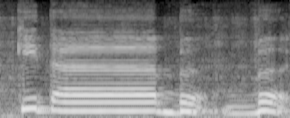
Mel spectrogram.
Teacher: وقف کی صورت میں با پہ ساکن آ جائے گا تو با پہ جھٹکا پیدا ہوگا. اس جھٹکے کو قلقلہ کہتے ہیں تجوید میں.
